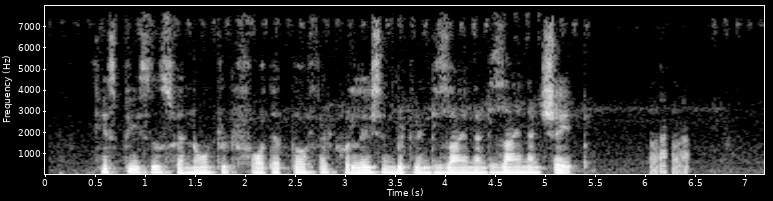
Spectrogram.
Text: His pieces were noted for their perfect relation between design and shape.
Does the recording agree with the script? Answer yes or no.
no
